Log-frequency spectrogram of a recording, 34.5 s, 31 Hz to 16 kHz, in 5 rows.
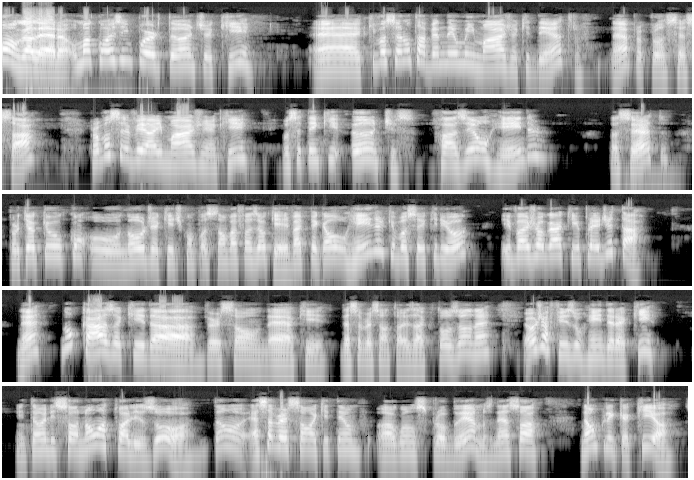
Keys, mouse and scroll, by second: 26.0 ctrl+Right, 28.0 ctrl+Left, 29.3 ctrl+Left, 29.9 ctrl+Left, 31.9 ctrl+Left, 32.7 ctrl+Left, 33.5 ctrl+Left, 34.1 ctrl+Left.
